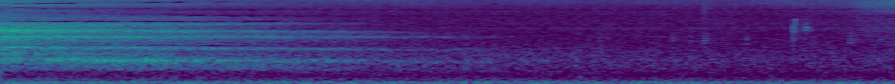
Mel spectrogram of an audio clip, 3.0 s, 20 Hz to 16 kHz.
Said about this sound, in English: 2 more times. Let's breathe in and out.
